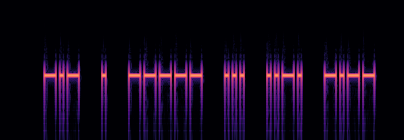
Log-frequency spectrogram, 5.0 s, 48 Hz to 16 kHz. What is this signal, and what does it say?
Morse code, heard as a keyed tone, about 25 wpm, spaced as for 18 wpm, 700 Hz. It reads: KE0SFY
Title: USA Call Signs - 6 Characters - 2x Character Spacing - 25wpm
